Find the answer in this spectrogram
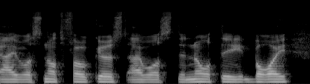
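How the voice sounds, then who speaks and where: A man with a Swedish accent speaks at a moderate pace in a flat, monotone way. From Sweden. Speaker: entrepreneur and endurance athlete. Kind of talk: casual interview chat.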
